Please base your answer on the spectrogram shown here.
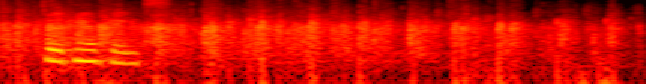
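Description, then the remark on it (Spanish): An audience applauds the King of Kings (God) with dense, steady clapping that continues for several seconds, while a voice briefly calls out over it near the start. “Ahora sí, dale ese fuerte aplauso al Rey de Reyes.”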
